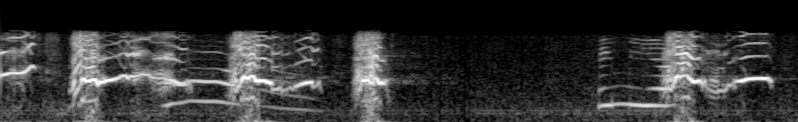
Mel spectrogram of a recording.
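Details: Dog crying while riding in a stroller at the park, a string of high, wavering whines and yelps in bursts, some drawn out and falling, with a person's voice talking to the dog in between.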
